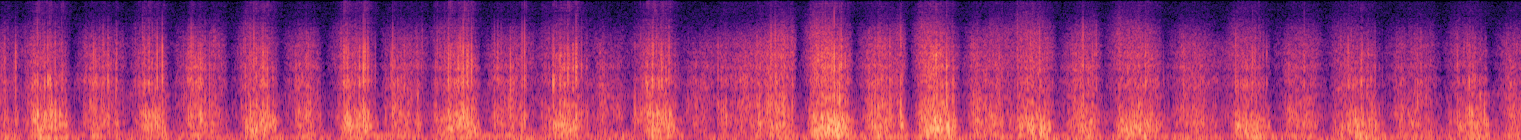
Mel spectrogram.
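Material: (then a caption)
Textile. Short fingernails scratch a flat gray loop-pile textile rug, soft and solid, in a steady back-and-forth rhythm. Each stroke makes a dry, rasping scratch with a broad, textured hiss, repeating about fourteen times with short pauses between.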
